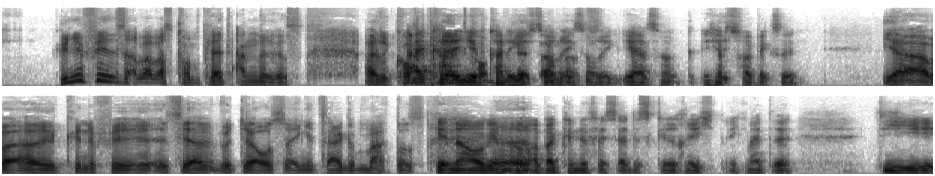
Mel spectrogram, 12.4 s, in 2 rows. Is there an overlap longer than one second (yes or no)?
yes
